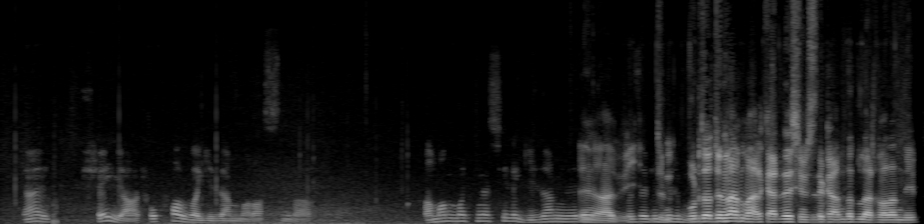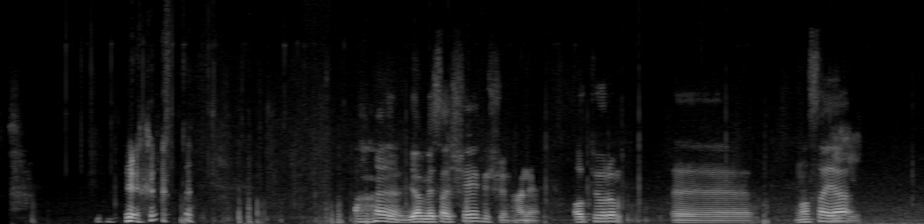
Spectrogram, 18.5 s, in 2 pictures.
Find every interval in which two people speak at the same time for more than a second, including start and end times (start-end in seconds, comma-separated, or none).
5.8-7.5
